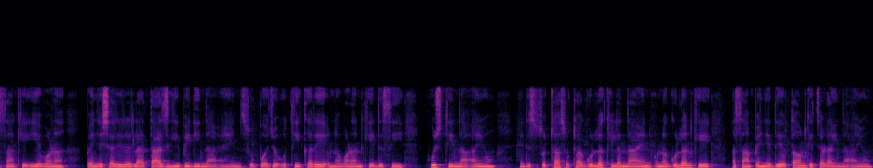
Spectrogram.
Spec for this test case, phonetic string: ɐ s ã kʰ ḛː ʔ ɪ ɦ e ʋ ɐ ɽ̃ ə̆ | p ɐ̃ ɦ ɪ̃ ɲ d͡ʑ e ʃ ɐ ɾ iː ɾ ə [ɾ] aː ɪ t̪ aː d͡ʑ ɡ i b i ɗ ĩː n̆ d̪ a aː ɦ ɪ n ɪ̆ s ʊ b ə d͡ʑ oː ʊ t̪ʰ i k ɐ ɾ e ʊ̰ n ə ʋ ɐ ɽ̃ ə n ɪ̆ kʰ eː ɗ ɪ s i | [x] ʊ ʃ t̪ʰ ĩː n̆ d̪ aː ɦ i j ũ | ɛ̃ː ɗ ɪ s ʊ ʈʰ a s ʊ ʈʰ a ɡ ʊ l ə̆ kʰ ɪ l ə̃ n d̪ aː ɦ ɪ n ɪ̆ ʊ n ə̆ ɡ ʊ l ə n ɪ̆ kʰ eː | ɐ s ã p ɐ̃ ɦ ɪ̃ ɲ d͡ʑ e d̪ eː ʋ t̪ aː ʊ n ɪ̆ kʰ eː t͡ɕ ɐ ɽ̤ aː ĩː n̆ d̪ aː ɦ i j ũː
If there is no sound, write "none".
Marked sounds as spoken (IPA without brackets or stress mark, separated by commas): l, x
